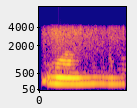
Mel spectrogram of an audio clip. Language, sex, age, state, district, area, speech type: Malayalam, female, 45-60, Kerala, Kottayam, rural, conversation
